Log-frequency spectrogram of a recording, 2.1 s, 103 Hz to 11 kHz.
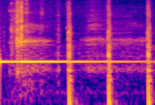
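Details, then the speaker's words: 2004 Cadillac DeVille jump-start test with a Gooloo GT4000 jump starter kept two weeks in a -4 °F freezer: three sharp clicks about half a second apart over a steady tone as the boost is pressed, engine never cranks. "let's just push the boost again it clicked again I heard the module"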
